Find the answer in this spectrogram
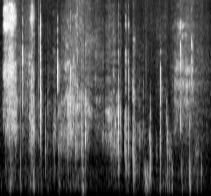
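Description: Faint paper rustling and small clicks: the pages of a hardcover picture book being handled and turned, with a short rustle right at the start and another a little past a second in.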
